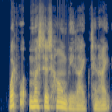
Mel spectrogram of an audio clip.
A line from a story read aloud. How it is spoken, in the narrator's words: He muttered to himself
